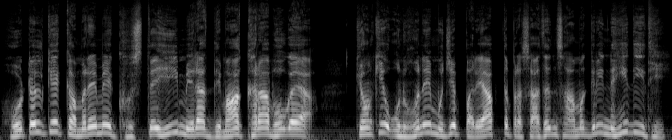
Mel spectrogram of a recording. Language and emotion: Hindi, angry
